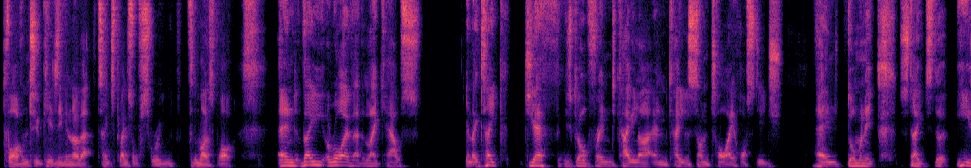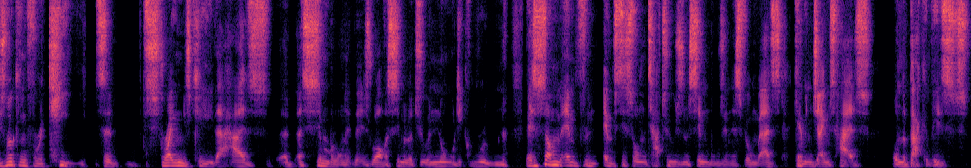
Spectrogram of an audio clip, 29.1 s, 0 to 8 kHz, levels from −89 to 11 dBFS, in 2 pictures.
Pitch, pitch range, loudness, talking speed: 105 Hz, 85-130 Hz, -22 LUFS, 170 wpm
